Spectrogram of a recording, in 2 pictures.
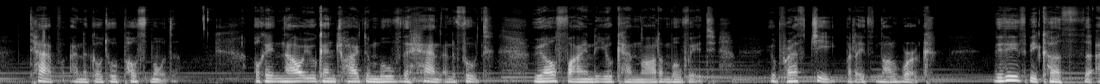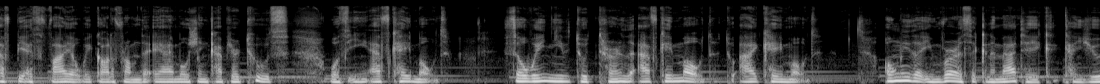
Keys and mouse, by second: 0.1 Tab, 3.7 click, 6.6 right click.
